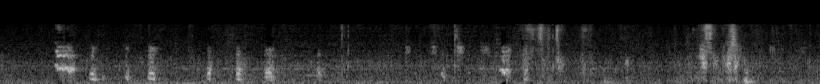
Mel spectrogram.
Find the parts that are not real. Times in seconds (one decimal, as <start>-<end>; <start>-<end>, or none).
2.5-5.1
